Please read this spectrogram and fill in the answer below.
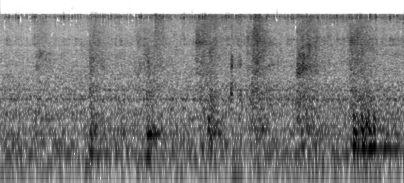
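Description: Homemade homopolar motor: a bent copper wire spinning on an AA battery over a rare earth magnet, its lower end scratching and clicking irregularly as it rubs around the magnet.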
